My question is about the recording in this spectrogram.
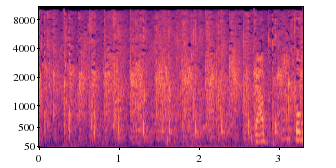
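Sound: applause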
